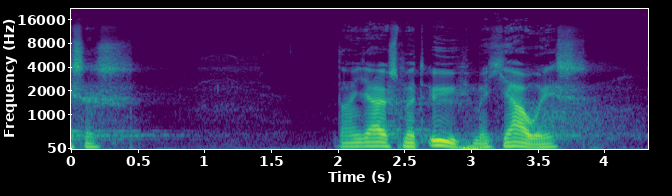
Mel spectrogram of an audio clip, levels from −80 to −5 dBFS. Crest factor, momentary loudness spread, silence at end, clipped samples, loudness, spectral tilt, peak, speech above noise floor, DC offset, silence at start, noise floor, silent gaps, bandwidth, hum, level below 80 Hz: 18 dB; 15 LU; 0.4 s; under 0.1%; -21 LUFS; -6.5 dB/octave; -4 dBFS; 36 dB; under 0.1%; 0 s; -56 dBFS; none; 14 kHz; none; -36 dBFS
